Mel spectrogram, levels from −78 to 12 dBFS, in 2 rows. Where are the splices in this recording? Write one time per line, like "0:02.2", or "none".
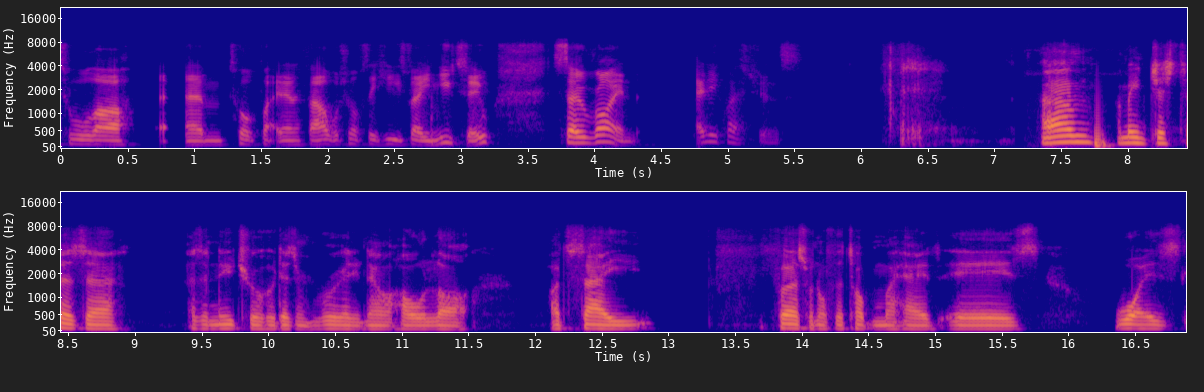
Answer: none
